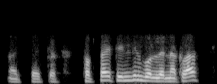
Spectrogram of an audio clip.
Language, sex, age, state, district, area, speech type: Bengali, male, 18-30, West Bengal, Uttar Dinajpur, rural, conversation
